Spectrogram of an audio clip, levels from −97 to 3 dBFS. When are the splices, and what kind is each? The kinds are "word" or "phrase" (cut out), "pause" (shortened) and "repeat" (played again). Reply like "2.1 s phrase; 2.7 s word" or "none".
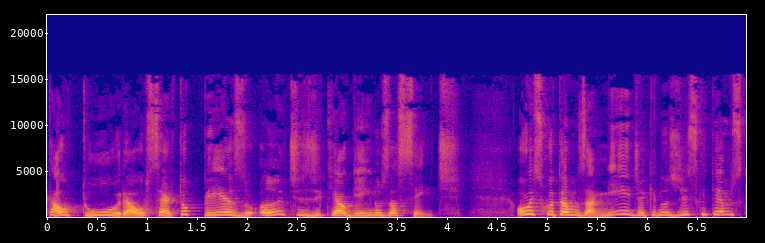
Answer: none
